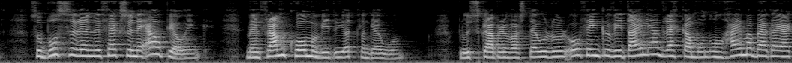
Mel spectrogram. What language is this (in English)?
Faroese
